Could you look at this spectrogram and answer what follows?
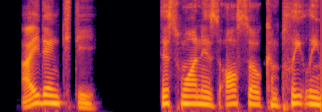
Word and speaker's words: アイデンティティ: We pronounce it アイデンティティ。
